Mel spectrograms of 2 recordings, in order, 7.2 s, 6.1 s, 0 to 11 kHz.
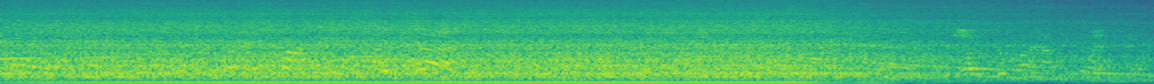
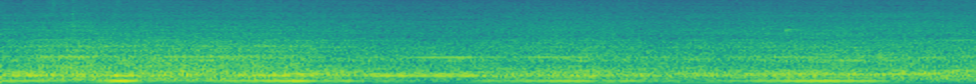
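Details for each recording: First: Restored 110 V USA Hoover Convertible U4173 running lifted off the floor: steady motor hum with fast regular flapping rub about four times a second as the loose belt slaps; goes away on the floor. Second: Restored 110 V USA Hoover Convertible U4173 running on deep carpet: steady even motor hum with beater bar thrumming, no rattles or scraping, running healthy.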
